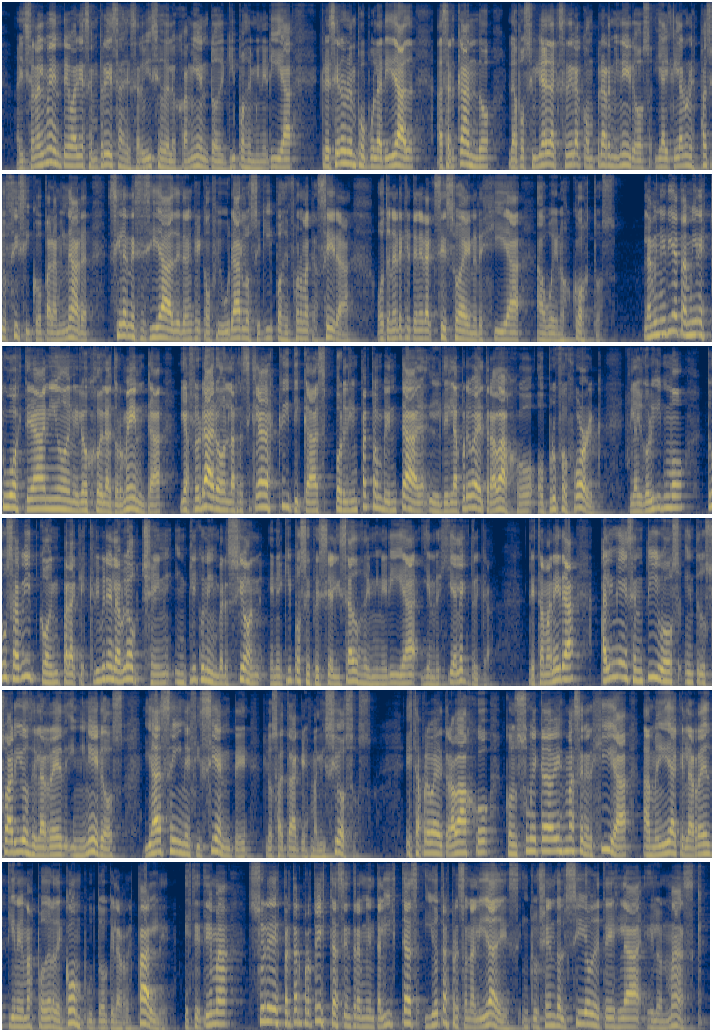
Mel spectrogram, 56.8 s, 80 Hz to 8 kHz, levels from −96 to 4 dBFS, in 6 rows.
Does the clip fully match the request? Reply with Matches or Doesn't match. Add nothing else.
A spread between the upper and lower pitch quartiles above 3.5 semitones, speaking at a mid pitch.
Matches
